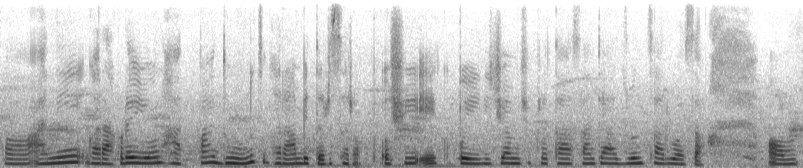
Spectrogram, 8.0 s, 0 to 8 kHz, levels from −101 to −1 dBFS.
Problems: background sounds at intervals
